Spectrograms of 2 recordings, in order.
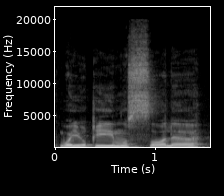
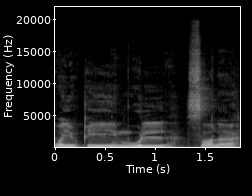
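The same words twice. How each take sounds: First: ويقيموا الصلاة with the lam silent, run into the sad; solar lam dropped. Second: ويقيموا الصلاة with the lam wrongly said before the sad; wrong lam sounded. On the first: Teacher showing the correct solar letter, lam silent. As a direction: swallow the lam, say wayuqimu ssala. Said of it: "Exemple ici". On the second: Teacher showing the wrong way, lam pronounced. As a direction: show the mistake, voice the lam. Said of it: "On va pas dire". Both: Shown as a demonstration.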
